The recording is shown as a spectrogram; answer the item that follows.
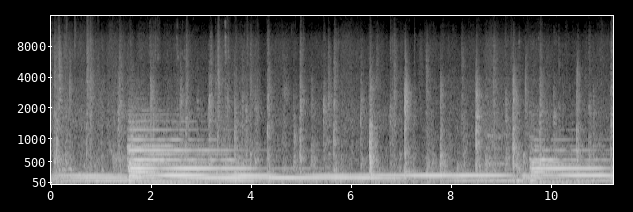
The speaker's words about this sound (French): Le frère Antipe, un pope décharné et chaleureux, fait sonner les 16 cloches de la laure Alexandre Nevski.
